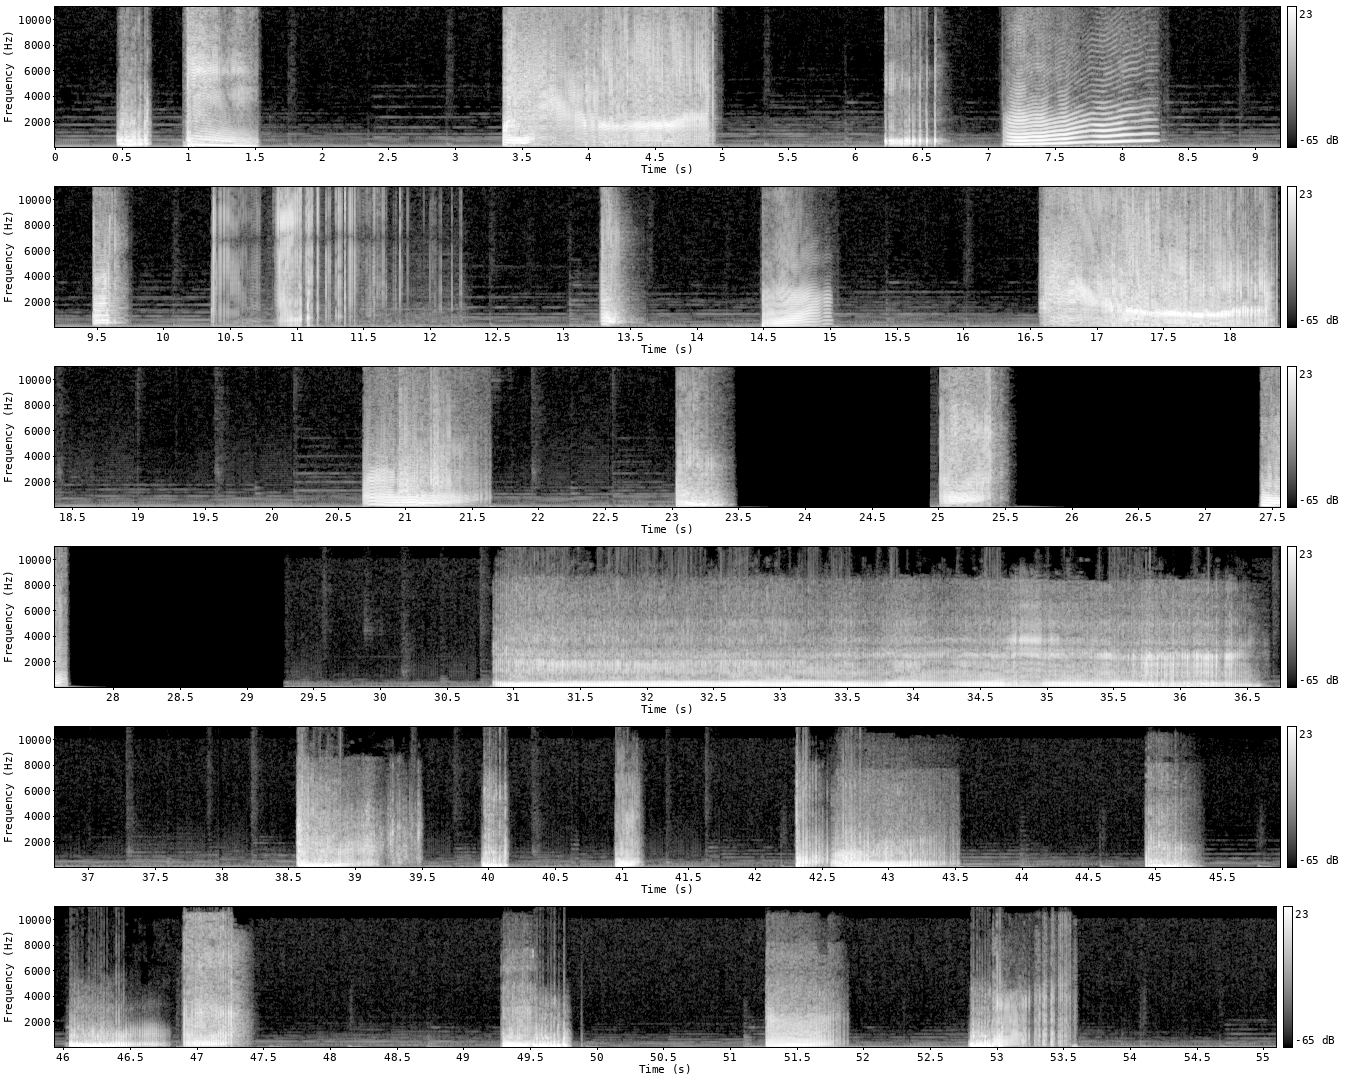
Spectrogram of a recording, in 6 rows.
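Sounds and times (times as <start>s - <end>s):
faint music: 0.0s - 23.3s, 29.3s - 55.0s
farts: 0.4s - 1.6s, 3.3s - 5.0s, 6.2s - 8.4s, 9.4s - 12.3s, 13.3s - 13.6s, 14.5s - 15.1s, 16.6s - 18.4s, 20.7s - 21.7s, 23.0s - 23.5s, 25.0s - 25.6s, 27.4s - 27.7s, 30.8s - 36.7s, 38.6s - 40.2s, 40.9s - 41.2s, 42.3s - 43.6s, 44.9s - 45.4s, 46.0s - 47.5s, 49.3s - 50.0s, 51.2s - 51.9s, 52.8s - 53.7s.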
